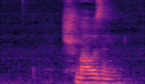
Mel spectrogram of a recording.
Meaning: to feast
- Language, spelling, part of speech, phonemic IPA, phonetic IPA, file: German, schmausen, verb, /ˈʃmaʊ̯zən/, [ˈʃmaʊ̯zn̩], De-schmausen.ogg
